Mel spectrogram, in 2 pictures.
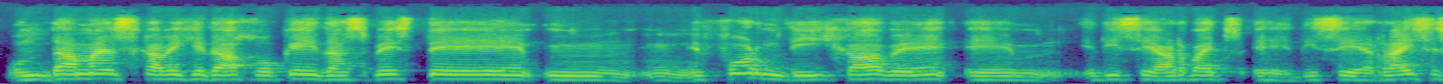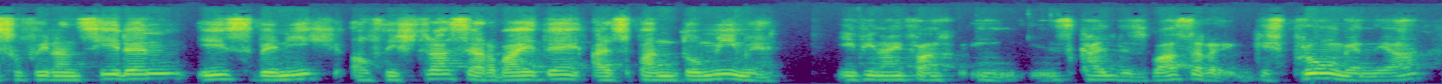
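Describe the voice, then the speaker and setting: A man's voice: mid-range voice, steady tone, measured pace, hardly any pauses, muffled recording. A man in his fifties from Argentina with an Argentine Spanish accent, a street mime giving an interview, earnestly searching for words. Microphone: video call.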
